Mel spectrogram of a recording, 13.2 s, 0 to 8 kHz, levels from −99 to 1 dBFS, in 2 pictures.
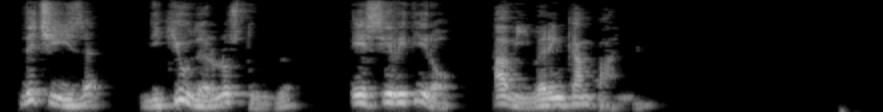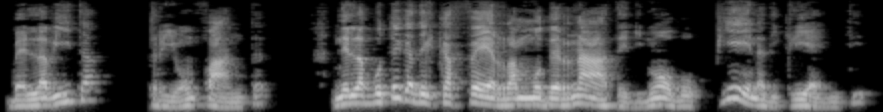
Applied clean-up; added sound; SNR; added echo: none; none; none; none.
